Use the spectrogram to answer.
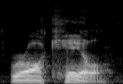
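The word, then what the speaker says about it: רחל: about it Rachel dies Rock Hill rockale is kind of How It's pronounced or it's it's uh that's the phonetic of it raw kale and she dies it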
